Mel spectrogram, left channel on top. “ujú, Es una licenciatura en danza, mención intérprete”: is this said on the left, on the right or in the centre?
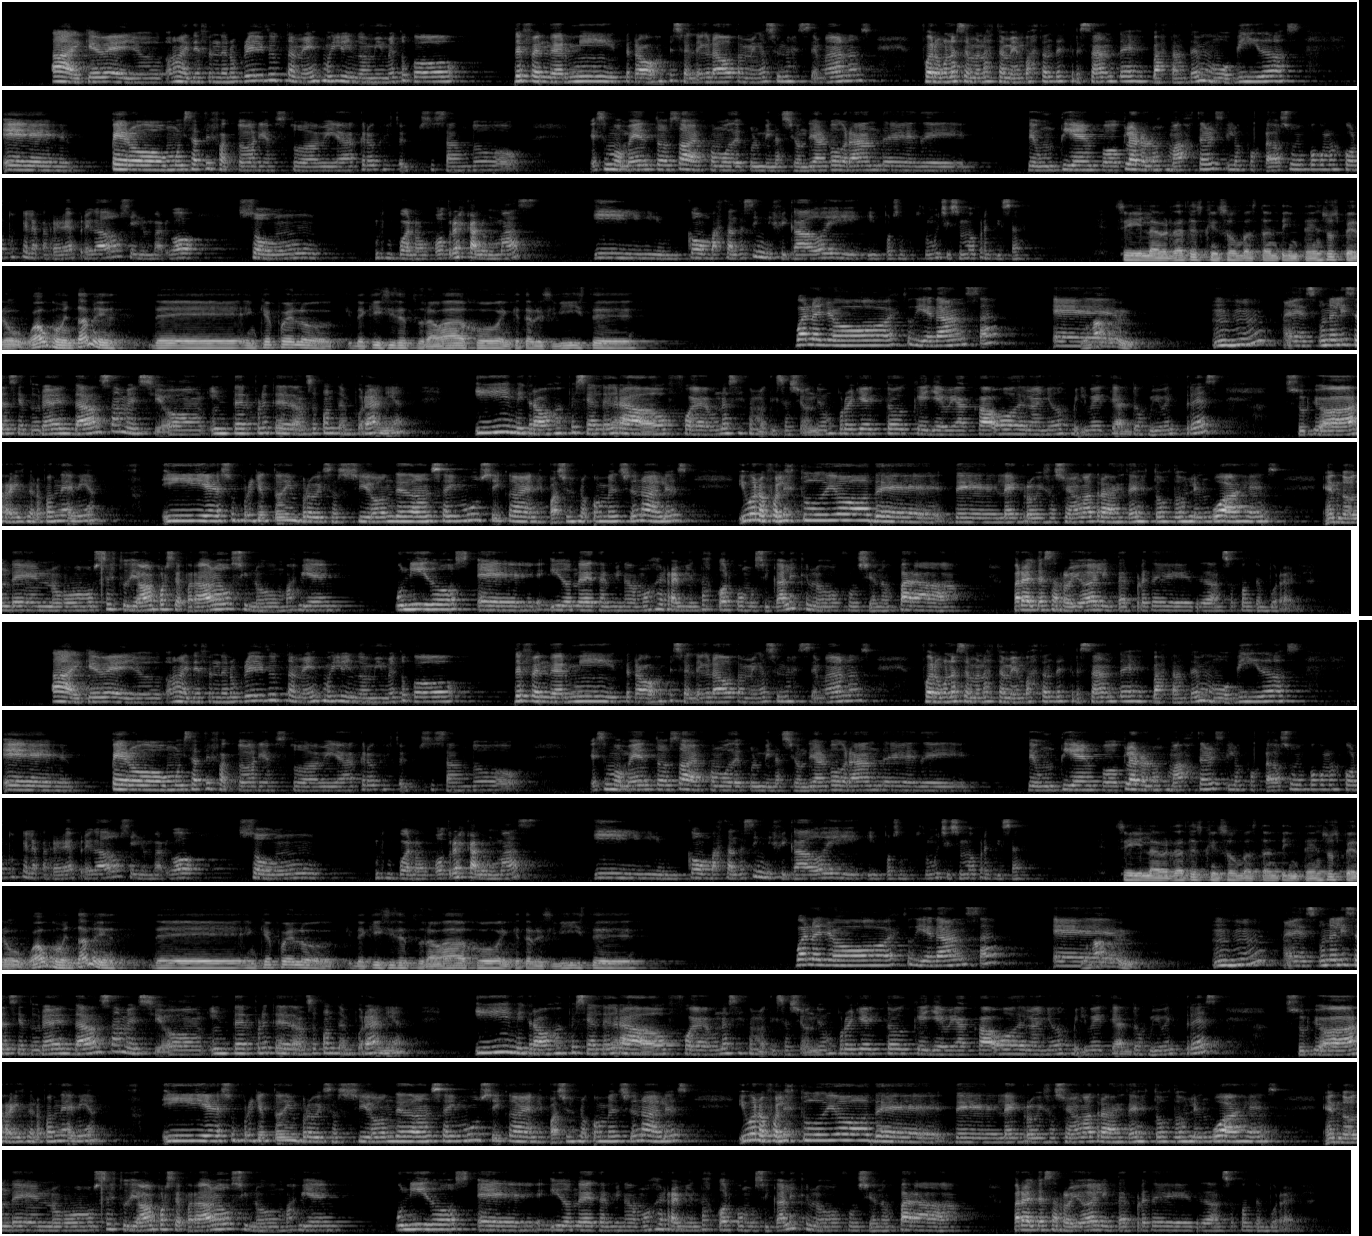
Left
